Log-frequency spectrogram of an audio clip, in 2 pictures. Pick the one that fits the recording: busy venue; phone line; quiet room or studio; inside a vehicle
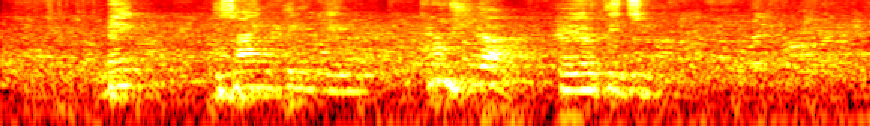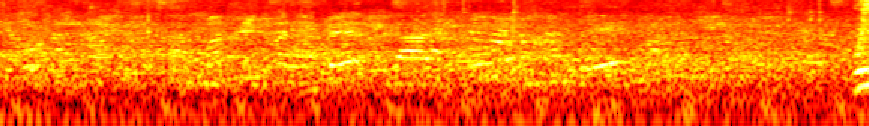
busy venue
